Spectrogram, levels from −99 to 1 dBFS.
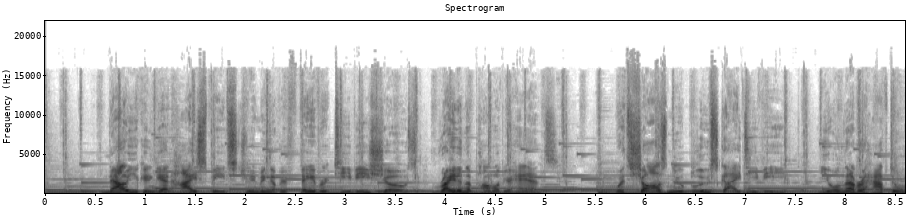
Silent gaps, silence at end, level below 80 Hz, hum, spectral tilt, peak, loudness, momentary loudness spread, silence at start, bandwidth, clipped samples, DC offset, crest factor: none; 0 s; -32 dBFS; none; -5 dB/octave; 0 dBFS; -21 LUFS; 12 LU; 0 s; 17 kHz; under 0.1%; under 0.1%; 20 dB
